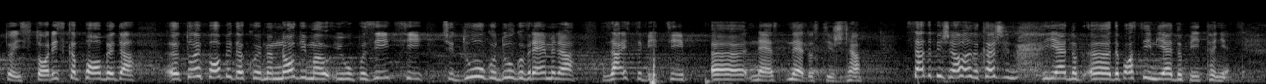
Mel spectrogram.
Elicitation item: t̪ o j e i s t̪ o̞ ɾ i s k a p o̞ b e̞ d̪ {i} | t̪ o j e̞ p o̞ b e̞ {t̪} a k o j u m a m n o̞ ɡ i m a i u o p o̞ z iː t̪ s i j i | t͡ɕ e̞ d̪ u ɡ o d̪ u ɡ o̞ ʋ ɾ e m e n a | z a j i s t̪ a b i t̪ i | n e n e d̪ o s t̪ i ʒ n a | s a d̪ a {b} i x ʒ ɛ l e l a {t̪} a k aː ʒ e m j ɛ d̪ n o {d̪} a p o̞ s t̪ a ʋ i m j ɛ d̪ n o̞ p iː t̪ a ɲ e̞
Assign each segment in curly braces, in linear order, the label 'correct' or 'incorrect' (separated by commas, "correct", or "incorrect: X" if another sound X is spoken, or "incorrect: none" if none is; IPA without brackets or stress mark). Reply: incorrect: a, incorrect: d̪, correct, incorrect: d̪, correct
